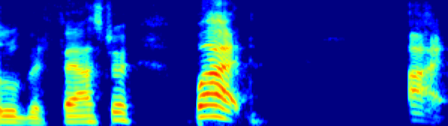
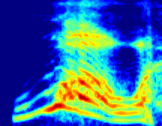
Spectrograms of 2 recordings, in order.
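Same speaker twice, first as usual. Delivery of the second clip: mock wow; 11 semitones higher, 6 dB louder than usual. Mimicking amazement.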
